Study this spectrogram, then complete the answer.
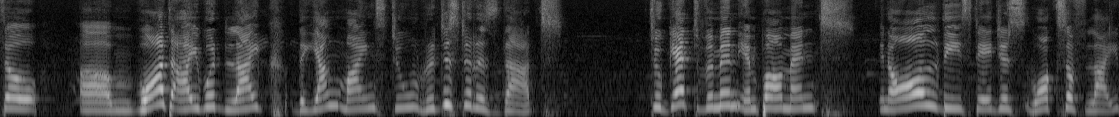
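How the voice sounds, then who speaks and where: A woman's high-pitched voice in a Tamil Nadu accent, very slow, with ordinary pitch variation. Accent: Tamil Indian English. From India, Tamil Nadu. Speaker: politician, poet and former English professor. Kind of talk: panel speech at round table. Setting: round table conference with audience.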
